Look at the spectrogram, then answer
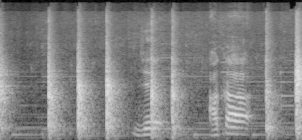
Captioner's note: hammering sound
